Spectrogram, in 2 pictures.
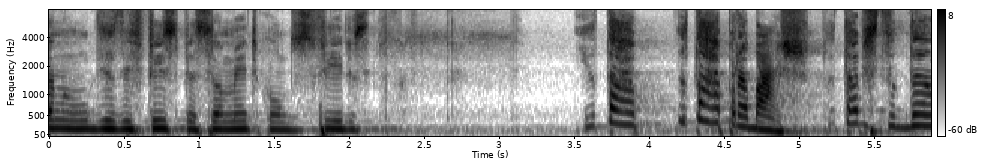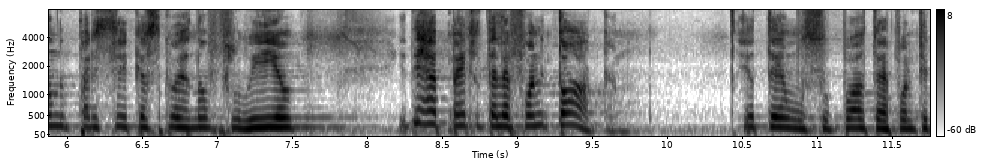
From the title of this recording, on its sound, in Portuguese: IBMorumbi Culto Ao Vivo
